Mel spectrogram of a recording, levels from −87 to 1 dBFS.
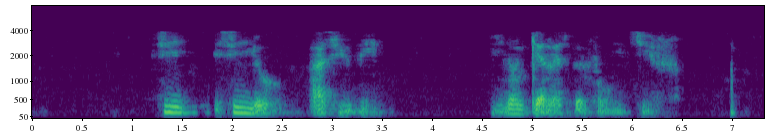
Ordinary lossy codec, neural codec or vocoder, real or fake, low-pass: AAC, 16 kbps; vocoder, 22.05 kHz, 80 mel bands, HiFi-GAN; fake; 7.2 kHz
